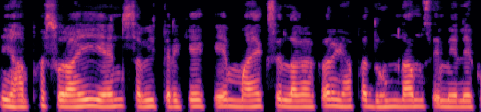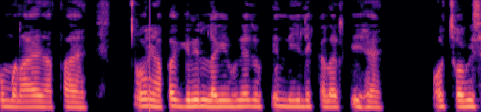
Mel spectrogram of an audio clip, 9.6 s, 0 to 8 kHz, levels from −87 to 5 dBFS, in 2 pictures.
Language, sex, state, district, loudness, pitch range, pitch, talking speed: Hindi, male, Uttar Pradesh, Budaun, -18 LUFS, 155-170 Hz, 160 Hz, 210 wpm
